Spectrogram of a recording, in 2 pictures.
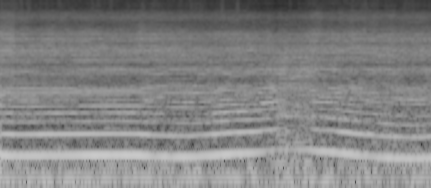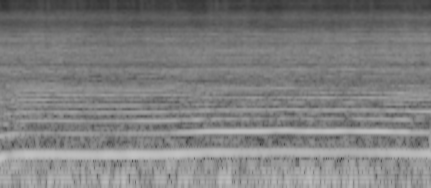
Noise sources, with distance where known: chainsaw, near

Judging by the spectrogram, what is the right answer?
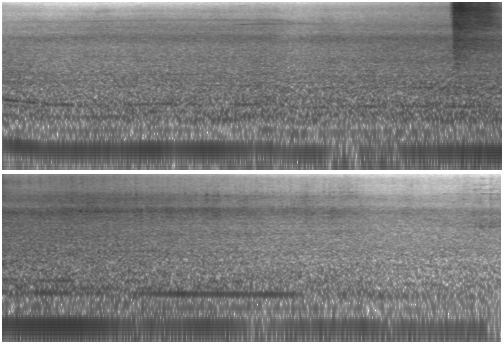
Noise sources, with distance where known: large-sounding engine, near

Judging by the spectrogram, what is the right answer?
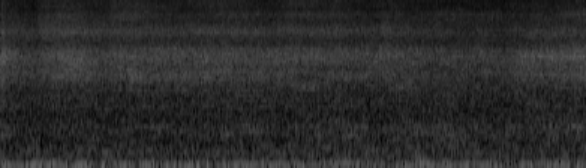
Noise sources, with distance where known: unidentified powered saw

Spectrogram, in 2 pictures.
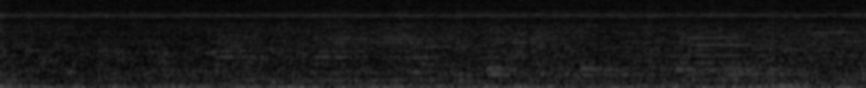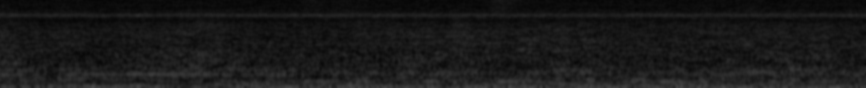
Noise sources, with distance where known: reverse beeper, far

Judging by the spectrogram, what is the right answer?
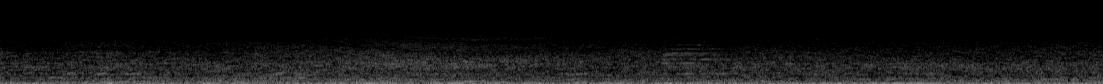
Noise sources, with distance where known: car horn, far

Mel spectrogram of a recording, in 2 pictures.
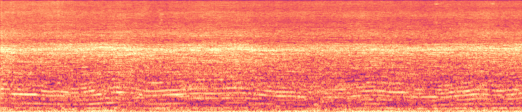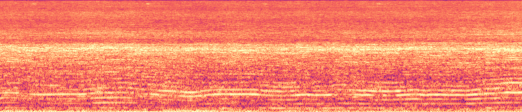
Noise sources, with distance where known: chainsaw, far

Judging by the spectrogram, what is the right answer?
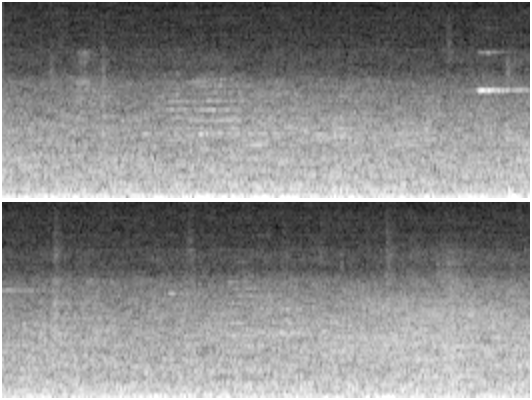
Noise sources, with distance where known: engine of unclear size
music from an unclear source, far

